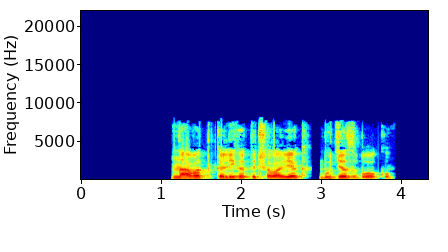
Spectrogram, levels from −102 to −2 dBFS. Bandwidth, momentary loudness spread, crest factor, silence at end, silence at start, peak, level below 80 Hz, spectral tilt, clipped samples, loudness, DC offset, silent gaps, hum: 8 kHz; 13 LU; 16 dB; 0.45 s; 1.15 s; -2 dBFS; -54 dBFS; -5 dB/octave; under 0.1%; -17 LUFS; under 0.1%; 2.90-2.98 s; none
